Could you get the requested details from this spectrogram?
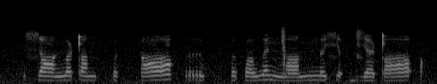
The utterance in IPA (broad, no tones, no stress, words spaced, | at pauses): ɕɑŋʌ ʈɑnpːəkːɑ | rəxʷpːəpʌ wɛŋ͡ǀɑnːəɕəʔ d͡ʑɛ ʈɑʔ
